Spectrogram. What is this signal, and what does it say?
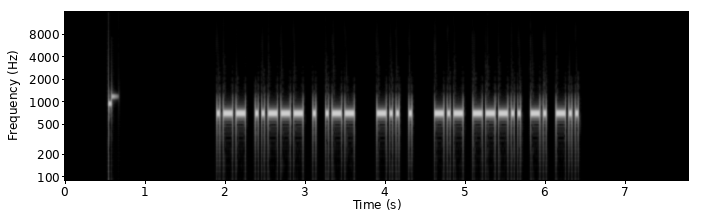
Morse code, heard as a keyed tone, about 32 wpm, 700 Hz. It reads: W2EW DE K8ND
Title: USA Callsign DE Callsign - 4 Characters - 30wpm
